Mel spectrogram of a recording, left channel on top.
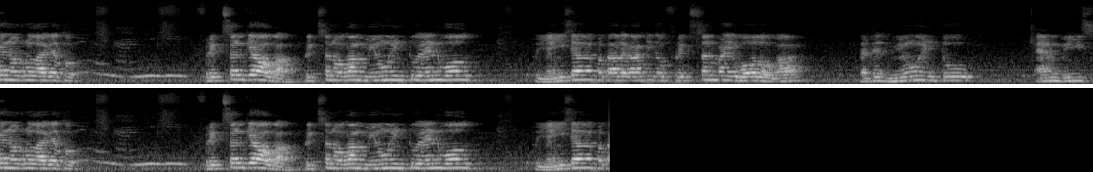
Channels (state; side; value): drops out; right; at 6.1 s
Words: नॉर्मल आ गया। तो फ्रिक्शन क्या होगा, फ्रिक्शन होगा म्यू इंटू एन वॉल, तो यहीं से हमें पता लगा कि जो फ्रिक्शन बाई वॉल होगा that is mu into M V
